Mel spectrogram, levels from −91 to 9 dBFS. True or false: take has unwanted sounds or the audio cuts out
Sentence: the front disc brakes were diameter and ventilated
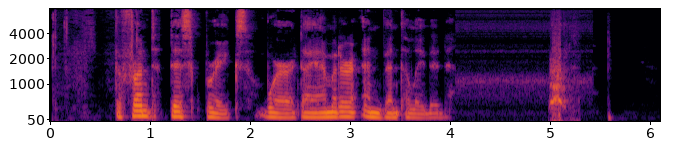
true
